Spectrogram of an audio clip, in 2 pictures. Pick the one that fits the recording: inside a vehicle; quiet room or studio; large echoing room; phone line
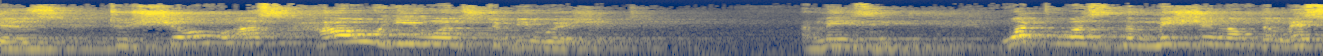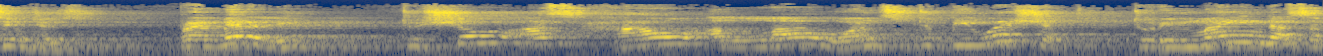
large echoing room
